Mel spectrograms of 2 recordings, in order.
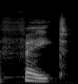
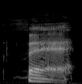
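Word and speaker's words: fête: Okay, just finish, and then we'll fate versus fair. Yeah, it's basically a fair. Mm-hmm. And it's similar to affairs over here, But it's spelled Fete.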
